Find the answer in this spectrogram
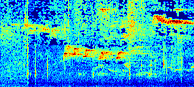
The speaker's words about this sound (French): Là, on a les deux. On a le rouge-gorge au-dessus de nous et le merle un petit peu plus loin. Il doit y en avoir un autre. Là. Ces deux oiseaux qui sont bien présents en Normandie.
